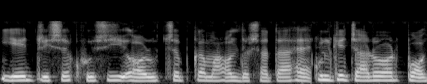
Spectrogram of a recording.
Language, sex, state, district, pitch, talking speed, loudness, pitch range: Hindi, male, Assam, Kamrup Metropolitan, 180 Hz, 185 wpm, -14 LUFS, 170-190 Hz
